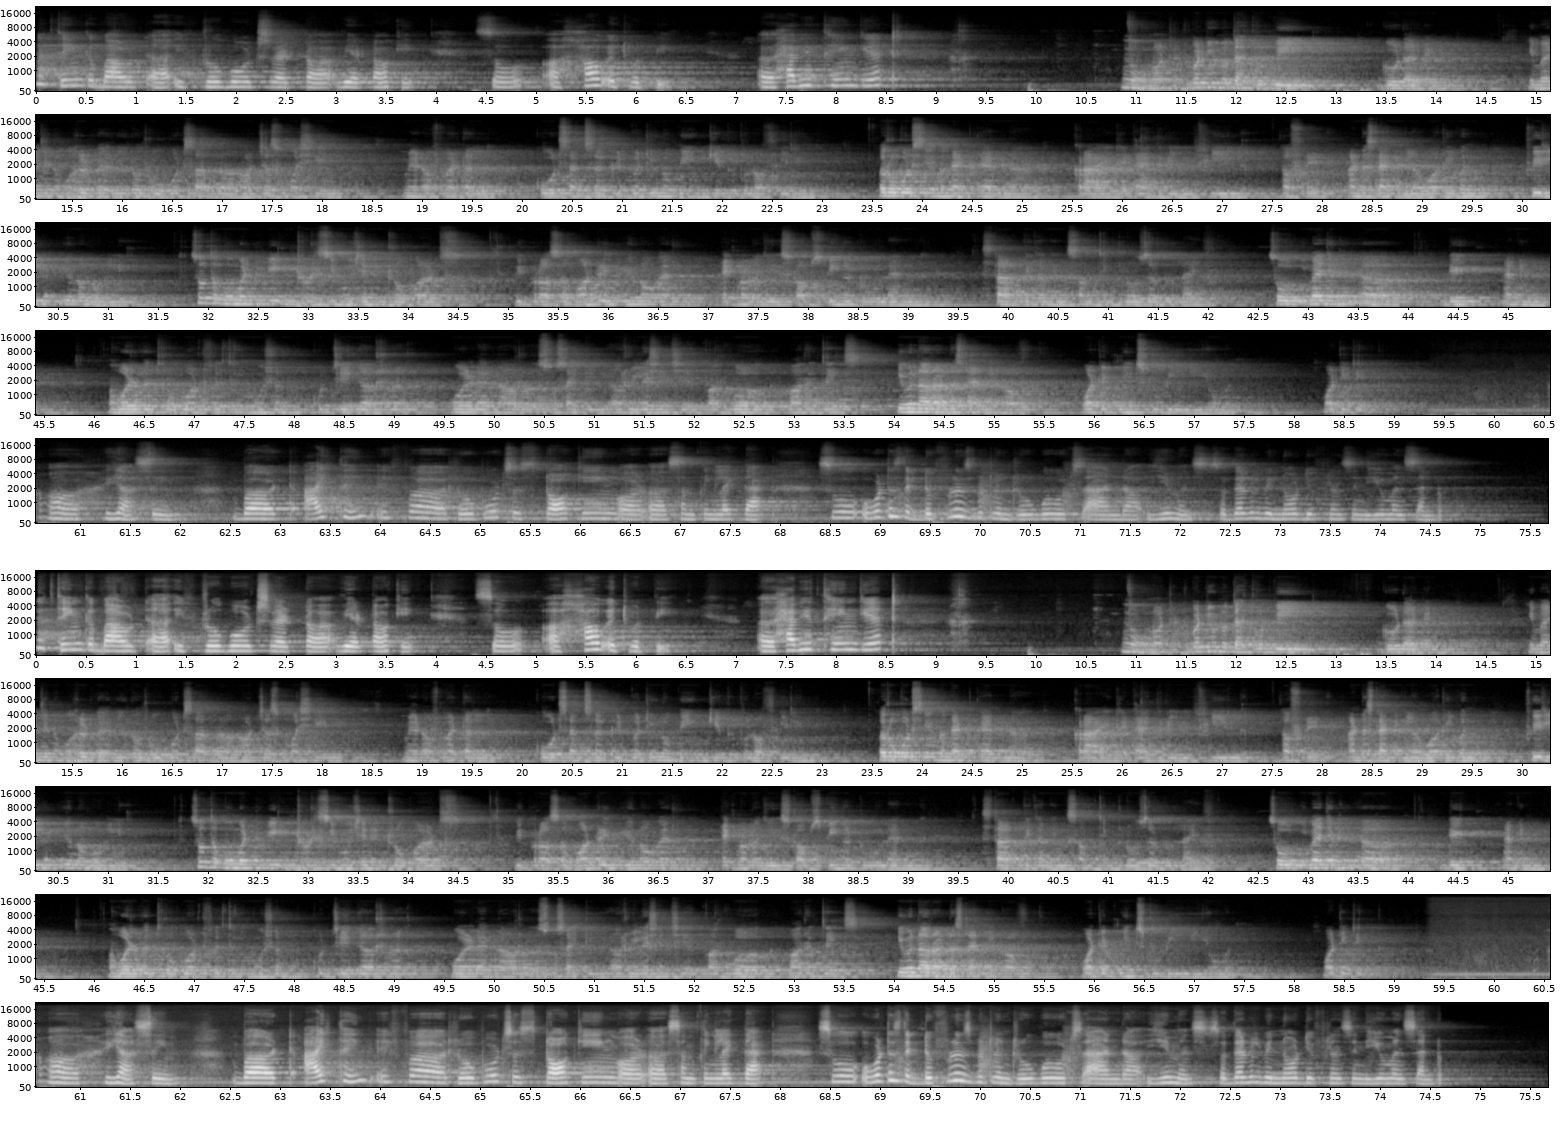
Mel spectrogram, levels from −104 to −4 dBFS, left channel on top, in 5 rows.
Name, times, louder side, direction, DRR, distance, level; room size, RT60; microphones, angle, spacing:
voice 1, 0.0-3.8 4.6-6.4 7.2-8.5 59.4-74.6, right 5 dB, 60° right, 16 dB, 0.5 m, -24 dB
voice 2, 10.8-12.7 13.4-14.1 14.9-18.2 18.8-19.7 20.2-23.0 23.6-25.1 25.5-27.3 27.6-29.6 30.0-31.2 31.8-34.5 35.1-36.9 37.1-39.2 39.9-42.0 42.6-43.8 44.3-44.6 44.9-45.4 46.1-49.1 49.6-52.7 52.9-53.6 54.0-55.2 55.9-57.5 58.3-58.7, equal, 15° right, 0 dB, 2.2 m, -31 dB
27.5 x 15.0 x 6.5 m, 2.6 s
head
